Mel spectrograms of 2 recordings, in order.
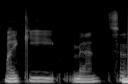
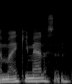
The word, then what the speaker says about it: Mikey Madison: Mikey Madson. Madson. It was like Mikey spelled like my name. Oh, yeah. Mikey Madison.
